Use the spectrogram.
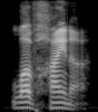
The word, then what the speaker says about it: Love Hina: something about that episode it's actually pronounced Love Hina just had to throw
